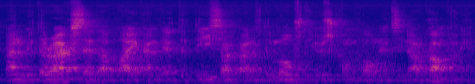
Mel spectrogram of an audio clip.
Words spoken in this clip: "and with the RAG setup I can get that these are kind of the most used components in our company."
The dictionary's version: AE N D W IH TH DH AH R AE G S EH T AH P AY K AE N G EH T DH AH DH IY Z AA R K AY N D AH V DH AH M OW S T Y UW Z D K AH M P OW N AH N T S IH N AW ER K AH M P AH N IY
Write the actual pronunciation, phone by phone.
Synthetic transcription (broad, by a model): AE N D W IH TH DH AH R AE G S EH T AH P AY K AE N G EH T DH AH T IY S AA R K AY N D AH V DH AH M OW S T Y UW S K AH M P OW N AH N T S IH N AW ER K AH M P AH N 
